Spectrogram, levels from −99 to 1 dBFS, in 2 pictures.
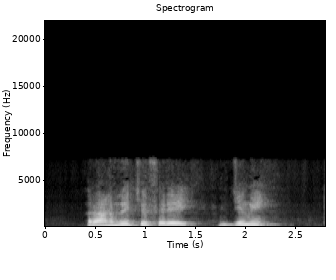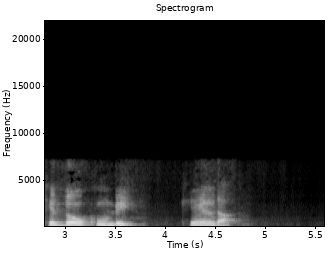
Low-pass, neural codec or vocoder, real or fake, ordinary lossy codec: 7.2 kHz; codec, 16 kHz, 4 kbps, FreqCodec, smaller model; fake; MP3, 64 kbps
